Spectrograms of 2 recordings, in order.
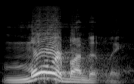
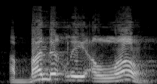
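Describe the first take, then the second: First: "More" lifted in pitch and punched, "abundantly" dropping away; stress on More. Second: Said in the usual way. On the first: Shown as a demonstration. Preacher contrasting it with abundant alone, emphatic stress on "More". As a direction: hit "More" hard, then fall on "abundantly". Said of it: "But he said". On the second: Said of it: "But he said, More abundantly".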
